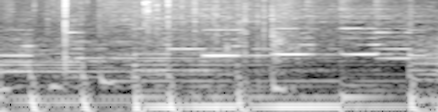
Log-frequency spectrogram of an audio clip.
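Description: Background music with a steady beat and a deep bass line.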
